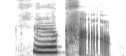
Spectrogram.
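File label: "si1kao3", Mandarin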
